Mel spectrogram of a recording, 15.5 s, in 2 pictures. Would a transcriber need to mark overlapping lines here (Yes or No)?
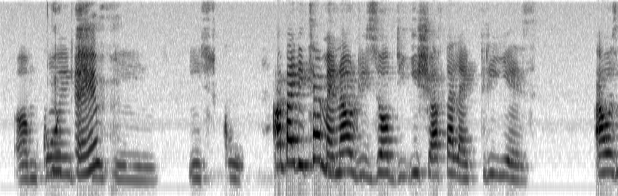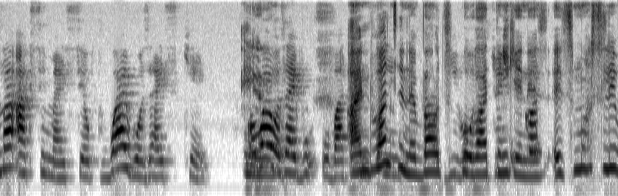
Yes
